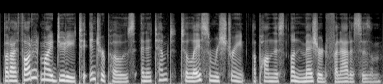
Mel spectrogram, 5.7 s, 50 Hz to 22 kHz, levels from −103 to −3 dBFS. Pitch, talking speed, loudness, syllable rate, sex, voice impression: 200 Hz, 190 wpm, -20 LUFS, 5.8 syllables/s, female, very feminine, very adult-like, middle-aged, slightly thin, slightly tensed, slightly weak, slightly bright, slightly hard, clear, fluent, slightly cute, intellectual, very refreshing, very sincere, very calm, friendly, reassuring, slightly unique, elegant, slightly sweet, slightly lively, kind, slightly sharp, slightly modest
